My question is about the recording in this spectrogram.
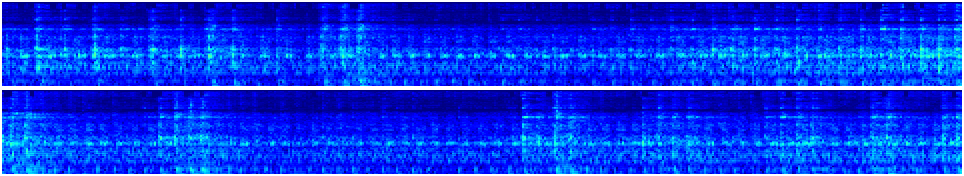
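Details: Big-bore four-stroke single in a belt-drive CVT bike build, first started in almost a year: rapid, sharp popping that rises and falls with the throttle and stays steady. The engine runs fine.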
